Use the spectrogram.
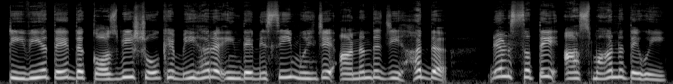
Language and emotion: Sindhi, happy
